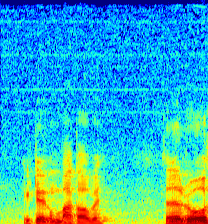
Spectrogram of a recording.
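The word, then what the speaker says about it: rho: একটু এরকম বাকা হবে রো সমান এটা কি রো রো সমান এমবাভি ঘনত্ব রো সমান কি রোর এভাবে উচ্চারণ রো ঘনত্ব রো সমান এমবাবি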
